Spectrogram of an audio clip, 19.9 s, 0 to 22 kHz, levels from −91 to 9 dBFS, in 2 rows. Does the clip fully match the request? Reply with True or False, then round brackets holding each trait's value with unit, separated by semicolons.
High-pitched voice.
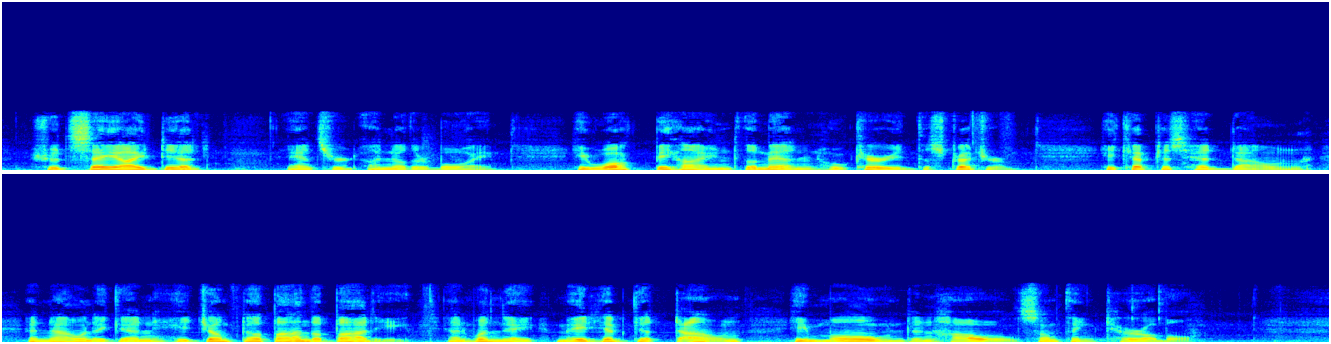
False (115 Hz)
